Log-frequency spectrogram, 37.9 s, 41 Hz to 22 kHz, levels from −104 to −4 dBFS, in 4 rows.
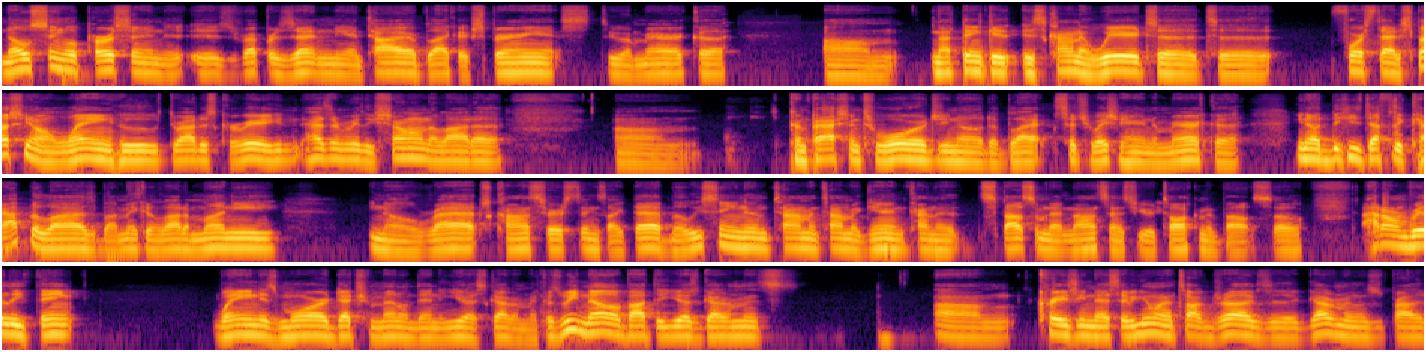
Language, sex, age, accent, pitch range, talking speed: English, male, 20-39, American, 110-135 Hz, 185 wpm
